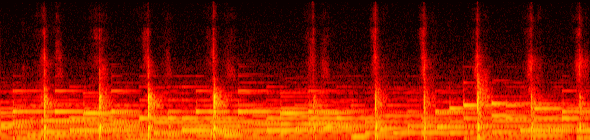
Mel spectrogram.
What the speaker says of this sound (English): Cut the top off a large portion of fresh strawberries and cut each strawberry into thin slices.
